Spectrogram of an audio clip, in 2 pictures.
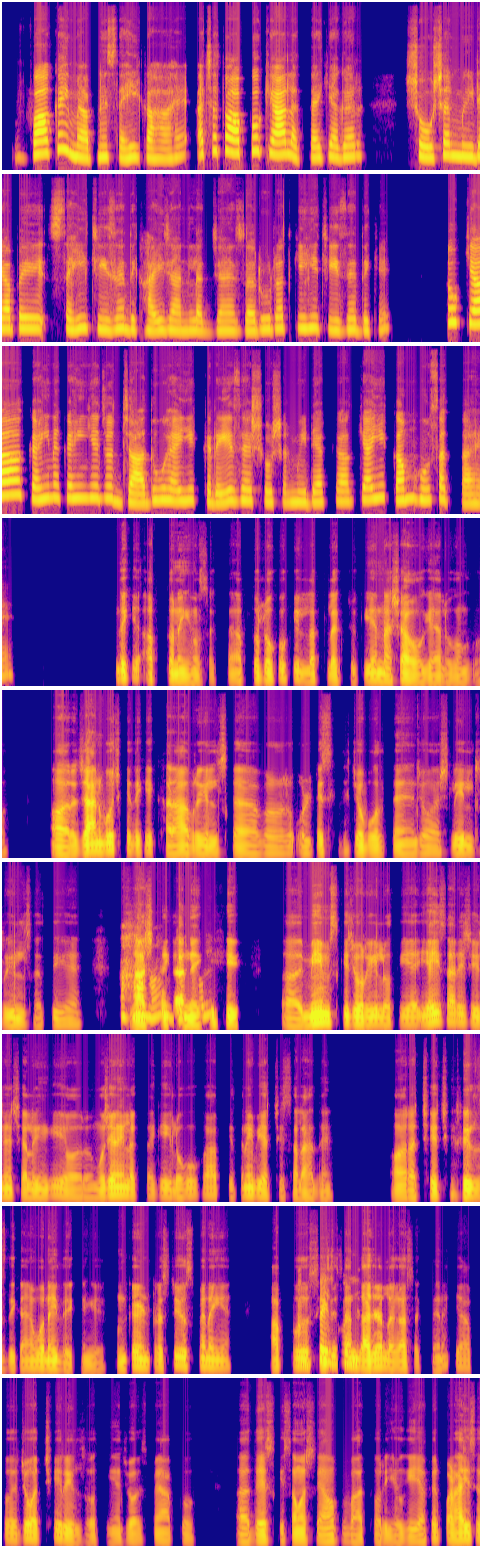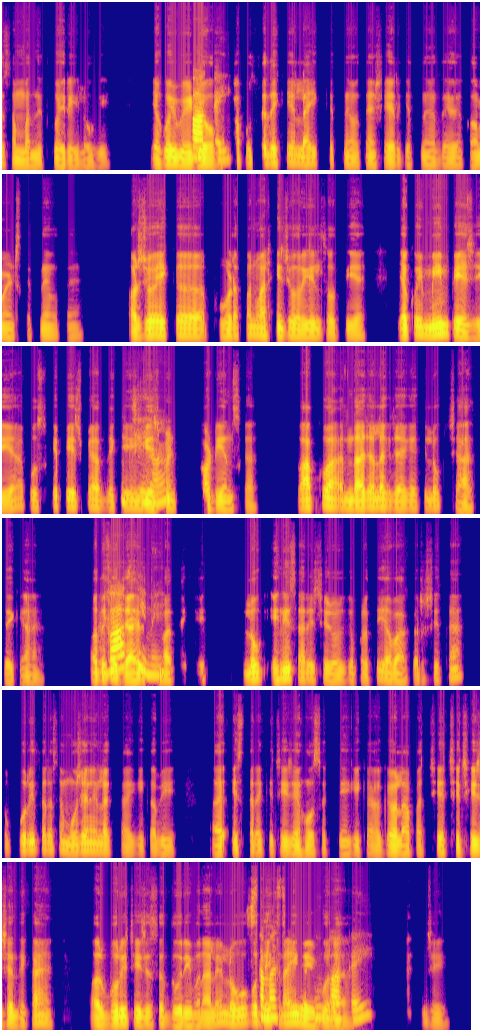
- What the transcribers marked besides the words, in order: tapping; in English: "क्रेज"; other background noise; in English: "रील्स"; in English: "रील्स"; chuckle; in English: "रील्स"; laughing while speaking: "रील्स"; in English: "इंटरेस्ट"; in English: "रील्स"; laughing while speaking: "वाली"; in English: "रील्स"; in English: "इंगेजमेंट ऑडियंस"; laughing while speaking: "चीज़ें"
- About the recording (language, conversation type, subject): Hindi, podcast, सोशल मीडिया की अनंत फीड से आप कैसे बचते हैं?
